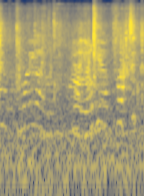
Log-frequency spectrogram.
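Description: Passersby talking in an alley, their voices over a steady low rumble of street ambience, with a few light clicks.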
